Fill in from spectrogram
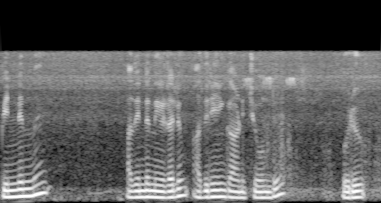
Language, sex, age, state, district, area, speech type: Malayalam, male, 18-30, Kerala, Wayanad, rural, spontaneous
